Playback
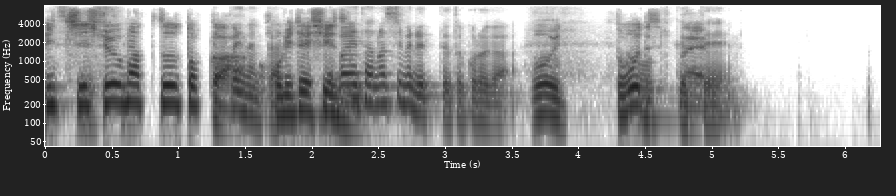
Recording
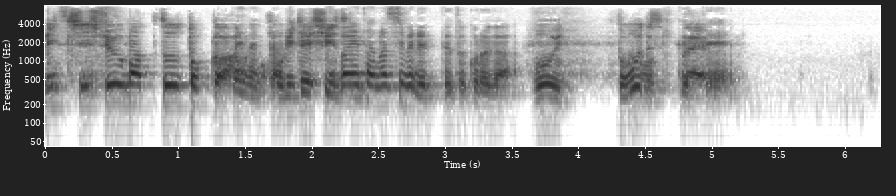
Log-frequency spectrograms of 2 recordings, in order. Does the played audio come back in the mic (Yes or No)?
Yes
